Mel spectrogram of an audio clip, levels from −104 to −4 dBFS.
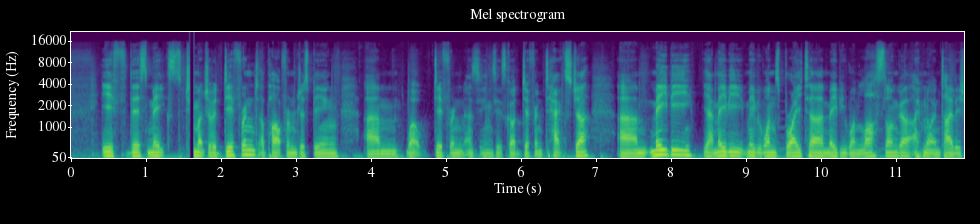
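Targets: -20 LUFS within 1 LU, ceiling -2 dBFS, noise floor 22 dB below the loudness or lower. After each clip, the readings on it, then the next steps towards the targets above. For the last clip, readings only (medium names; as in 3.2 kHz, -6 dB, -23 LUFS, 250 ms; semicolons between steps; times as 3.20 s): dropouts 1; longest dropout 58 ms; loudness -25.0 LUFS; peak level -5.0 dBFS; loudness target -20.0 LUFS
-> interpolate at 1.59 s, 58 ms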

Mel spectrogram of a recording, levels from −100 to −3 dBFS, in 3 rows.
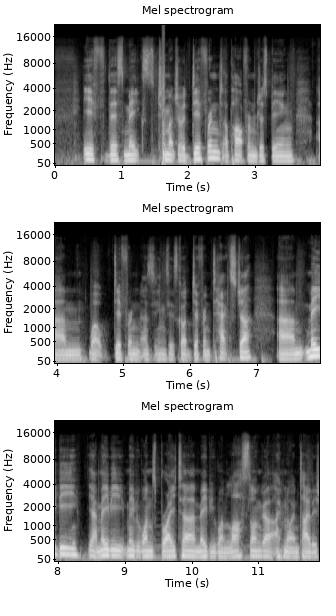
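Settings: dropouts 0; loudness -25.0 LUFS; peak level -5.0 dBFS; loudness target -20.0 LUFS
-> trim +5 dB; peak limiter -2 dBFS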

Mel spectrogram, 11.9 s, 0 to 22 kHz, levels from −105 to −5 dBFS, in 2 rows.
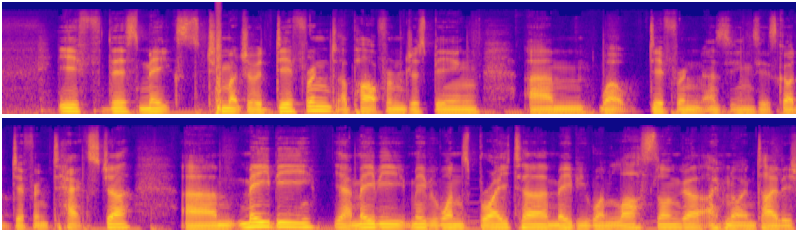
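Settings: loudness -20.0 LUFS; peak level -2.0 dBFS; noise floor -45 dBFS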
